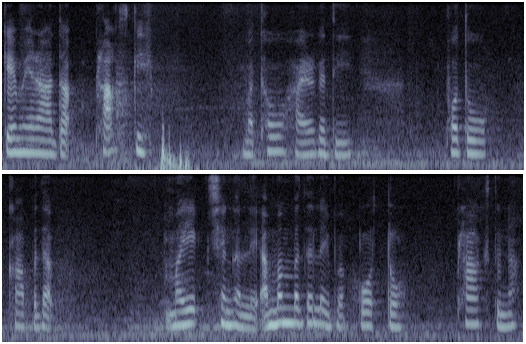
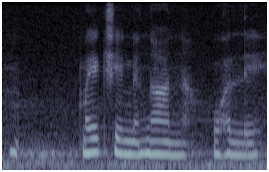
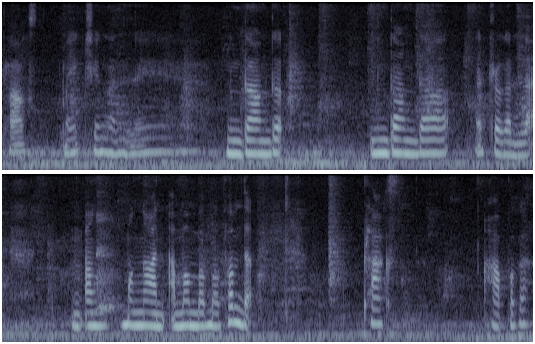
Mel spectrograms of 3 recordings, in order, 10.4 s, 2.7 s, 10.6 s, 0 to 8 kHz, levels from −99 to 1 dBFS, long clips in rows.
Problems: background sounds at intervals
